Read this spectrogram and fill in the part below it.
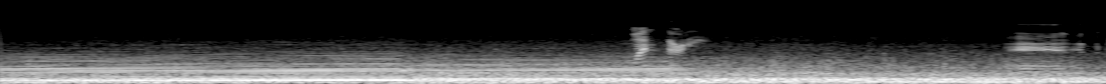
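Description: Tuned car with an HP Tuners datalogger connected, driven at full throttle on a half-mile run, its engine note droning loud and steady with a pitch shift partway through as it keeps pulling, plus brief higher squeals near the end.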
